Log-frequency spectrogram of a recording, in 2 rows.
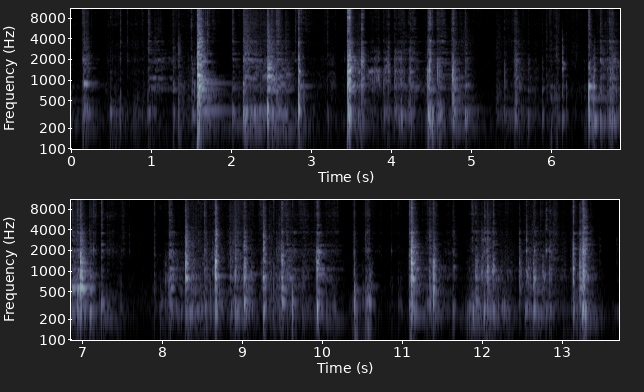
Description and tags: bagging alum cans 1
This is the sound of a person collecting aluminum cans and putting them into a bag.
Equipment:
Midside setup 2x Schoeps CMC 5U with Schoeps MK4 & MK8 capsules
Sound Devices 744T
beverage, hollow, recycle, tinny, trash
